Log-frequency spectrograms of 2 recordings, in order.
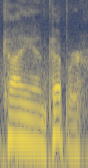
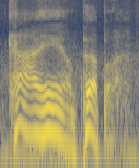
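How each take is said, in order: First: It is said in a plain, ordinary accent. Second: It is said in a put-on Cajun accent.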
